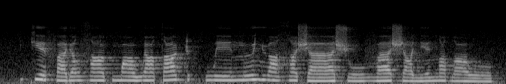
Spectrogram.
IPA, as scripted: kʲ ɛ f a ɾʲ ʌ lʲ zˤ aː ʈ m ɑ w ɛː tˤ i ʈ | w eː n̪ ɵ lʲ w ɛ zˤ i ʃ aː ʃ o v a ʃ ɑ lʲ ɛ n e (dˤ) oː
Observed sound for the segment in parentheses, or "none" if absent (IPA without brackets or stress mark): dˤ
